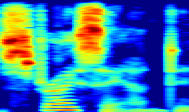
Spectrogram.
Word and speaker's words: Streisand: She found the spotlight warm and comforting, quickly lopped off that second A from her first name, and reminds us now that the second S in Streisand is soft, telephoning Tim Cook to get the pronunciation corrected on Siri.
